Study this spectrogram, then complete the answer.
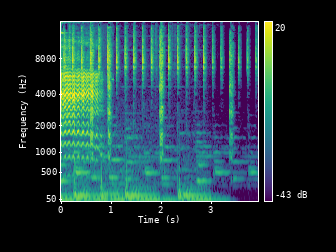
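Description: A goat bleats in a short podcast intro effect, several wavering cries heard loud and upfront over a musical backing that fades toward the end.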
